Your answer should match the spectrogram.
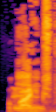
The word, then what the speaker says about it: Vives: Peter Vives. Peter Vives. – Vibes, eh, bueno, Peter pues, Vibes, eh, si se pronuncia así.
